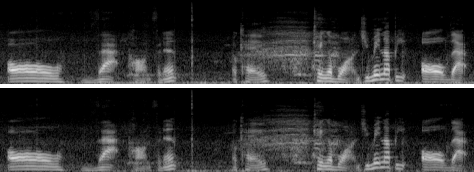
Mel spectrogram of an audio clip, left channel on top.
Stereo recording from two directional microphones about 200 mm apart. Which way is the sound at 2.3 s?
30° left (ahead or behind).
